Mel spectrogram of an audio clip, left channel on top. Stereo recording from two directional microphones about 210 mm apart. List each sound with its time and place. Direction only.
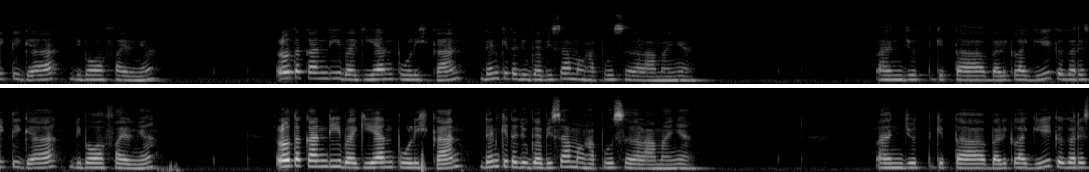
0.0 s a woman's voice: 30° right (ahead or behind)
8.7 s a woman's voice: 25° right (ahead or behind)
